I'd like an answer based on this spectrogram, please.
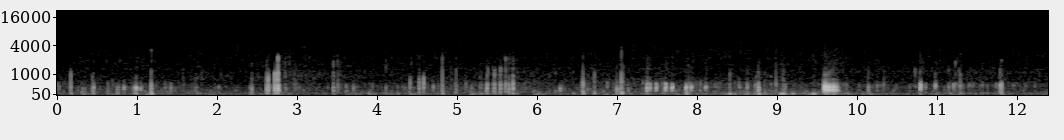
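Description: Soft, irregular gurgles and rumbles in a quiet room, with one louder gurgle: ordinary stomach growling from gas and fluid moving through the bowel.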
